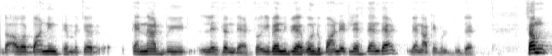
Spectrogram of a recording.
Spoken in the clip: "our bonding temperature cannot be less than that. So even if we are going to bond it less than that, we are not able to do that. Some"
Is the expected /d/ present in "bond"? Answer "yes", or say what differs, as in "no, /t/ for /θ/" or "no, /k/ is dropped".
yes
